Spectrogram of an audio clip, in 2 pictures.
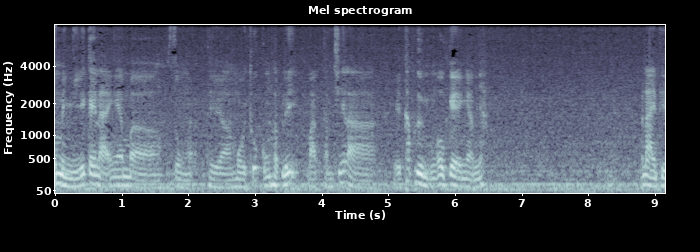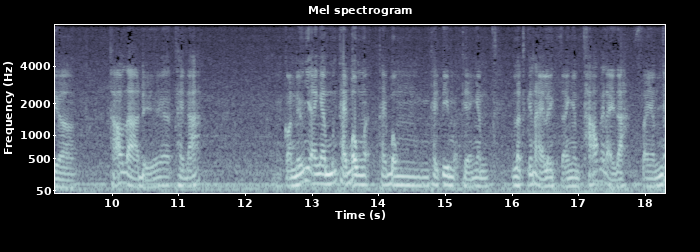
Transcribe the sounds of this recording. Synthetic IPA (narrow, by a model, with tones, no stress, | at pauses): ə˧mï˨˩ŋ̟ːŋḭ˧˥˦kə˨˧jna˨˩jʔa˧jŋ̟ʔɛ˧mːəː˨˩zʊ˨˩ŋ͡mʔa̰ː˧˦t̪ʰi˨˩ʔəː˨˩mo̰˨˩jt̪ʰu˦˥ək̚ʊ̰˧˥ŋ͡mɦəː˨˩p̚li˨˦maː˨˩t̪ʰə̰˧˩mt͡ɕi˨˦laː˨˩ | ɗe˧˩t̪ʰa˦˥p̚hɨ˧əŋkʊ̰˧˥ŋ͡mʔo˧ke˧ʔa˧ŋ̟ʔɛ˧mɲaː˧˨ | kaː˨˦jna˨˩jt̪ʰi˨˩ʔəː˨˩ | t̪ʰaː˨˦wzaː˧˩ɗe˧˩t̪ʰa˧jɗaː˨˦˨ | kɔ˨˩nːe˨˦wɲɨ˧ʔa˧ŋ̟ʔɛ˧mːu˨˦nt̪ʰa˧jɓə˧wŋ͡mʔaː˧˨t̪ʰa˧jɓə˧wŋ͡mt̪ʰa˧jt̪i˧maː˧˨t̪ʰi˨˩ʔa˧jŋ̟ʔɛ˧m | lə˨˩t̚kaː˨˦jna˨˩jle˧nː˨˩ʔa˧ŋʔɛ˧mt̪ʰaː˨˦wkaː˨˦jna˨˩jzaː˧ | zaː˧˩ʔɛ˧mɲə˦˥t̚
